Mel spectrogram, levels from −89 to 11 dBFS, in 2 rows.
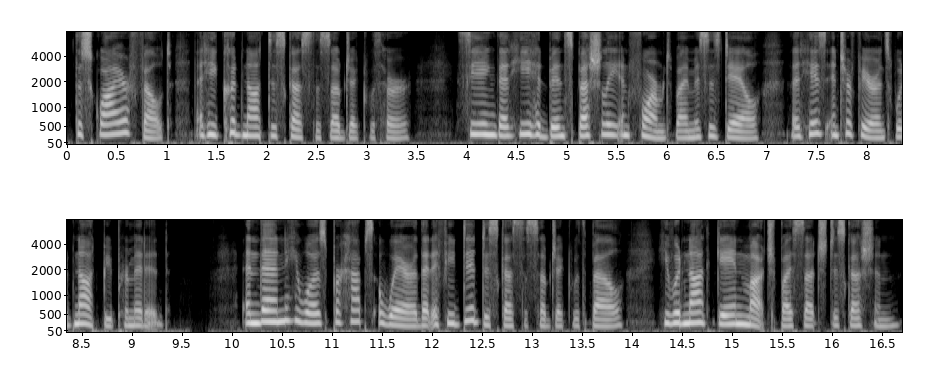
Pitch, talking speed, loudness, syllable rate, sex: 225 Hz, 190 wpm, -17 LUFS, 5.0 syllables/s, female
